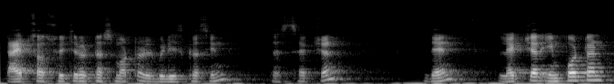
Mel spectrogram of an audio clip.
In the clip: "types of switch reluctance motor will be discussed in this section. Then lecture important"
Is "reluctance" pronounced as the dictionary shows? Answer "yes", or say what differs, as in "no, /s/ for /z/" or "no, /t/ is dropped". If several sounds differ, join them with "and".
no, /n/ is dropped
